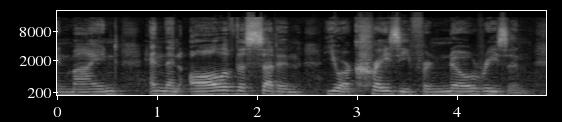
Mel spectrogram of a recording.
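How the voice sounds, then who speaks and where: A man speaks at a moderate pace with a medium pitch and fairly even intonation. Room echo is audible. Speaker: documentary interviewee. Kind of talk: interview testimony. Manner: hesitant, many fillers and restarts.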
